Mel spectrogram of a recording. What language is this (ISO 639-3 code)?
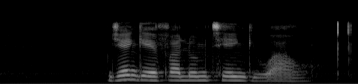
zul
